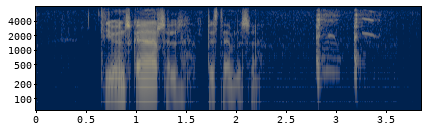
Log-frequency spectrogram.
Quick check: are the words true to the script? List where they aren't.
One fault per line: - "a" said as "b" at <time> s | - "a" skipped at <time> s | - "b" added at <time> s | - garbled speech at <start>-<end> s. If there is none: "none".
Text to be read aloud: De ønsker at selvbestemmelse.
none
